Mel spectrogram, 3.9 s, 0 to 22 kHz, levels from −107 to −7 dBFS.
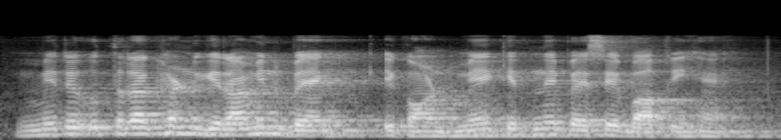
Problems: constant background noise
